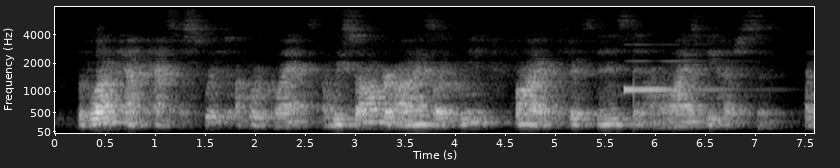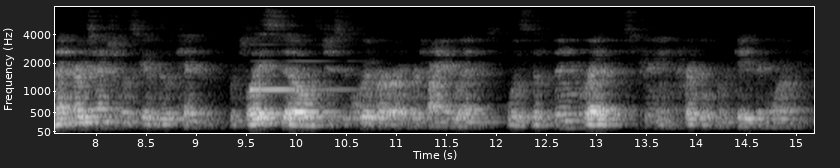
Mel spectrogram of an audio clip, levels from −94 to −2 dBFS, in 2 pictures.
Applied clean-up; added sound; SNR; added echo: none; Piano; 10 dB; reverberation time 0.7 s.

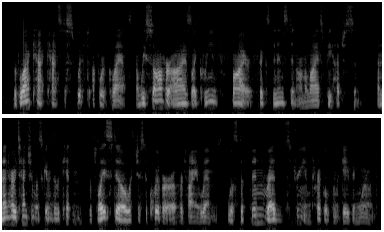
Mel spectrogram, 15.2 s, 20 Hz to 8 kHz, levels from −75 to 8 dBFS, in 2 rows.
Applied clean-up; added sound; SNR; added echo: none; none; none; none.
